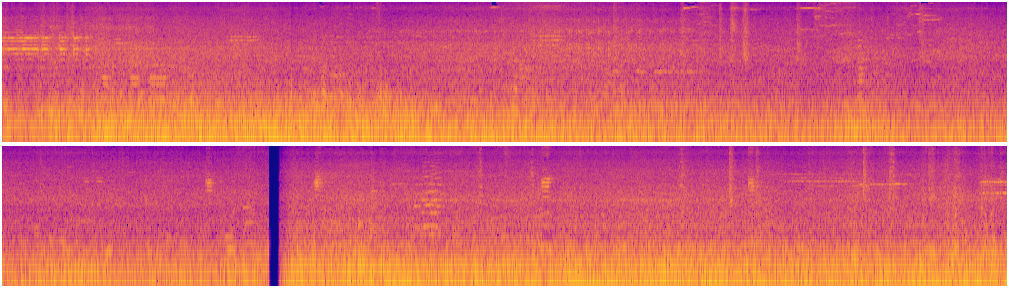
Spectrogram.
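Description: Auto-rickshaw engine running inside the open cabin as it moves through city traffic, with road noise and horns from surrounding vehicles, several near the start and again near the end. The sound drops out for an instant about two thirds of the way through.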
